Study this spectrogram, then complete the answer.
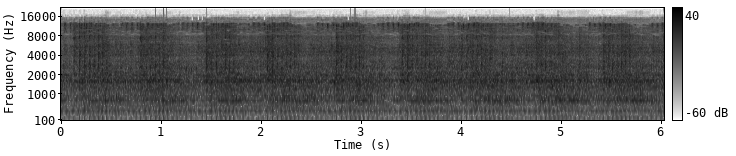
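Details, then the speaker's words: Briggs & Stratton single-cylinder engine on a Trim Rite Lawn Keeper edger, air filter and housing off, surging badly, rising and falling about every second; seems lean, smoothing only with the choke nearly closed. "Alright guys, as you can hear, it's surging real bad. Sounds like it's running a little lean, because I had to close the choke all the way almost shut to get it to smooth out, but I don't have the air filter and stuff on it."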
